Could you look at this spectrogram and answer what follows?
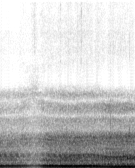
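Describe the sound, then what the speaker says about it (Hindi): A video game motorcycle engine holds a steady, loud revving drone, dipping briefly then rising again and sliding slowly lower in pitch, with no talking over it. "पहले अपन को ये मोटरसाइकिल ले लेनी है, इससे अपन आसमान में उड़ सकते हैं।"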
